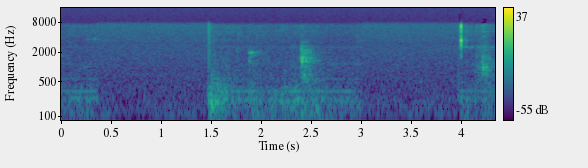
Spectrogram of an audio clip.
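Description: A sudden knock or thump about one and a half seconds in, followed by about a second and a half of faint rustling and small clicks, picked up on an open video-call microphone.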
